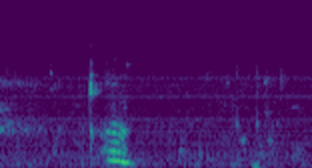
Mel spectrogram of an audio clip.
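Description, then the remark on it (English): A quiet sip of water: a short slurp followed by a wet gulp, then a soft low thud a moment later against faint background noise. “Let me take some more water here.”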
